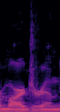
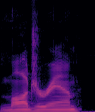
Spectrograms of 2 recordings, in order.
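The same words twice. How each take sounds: First: It is said in the American way. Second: It is said in a non-American way.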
